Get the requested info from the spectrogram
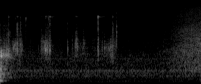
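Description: Light metallic clicks from an RCBS Precision Mic headspace gauge being handled and its thimble screwed down on a .223 Remington cartridge to measure headspace, a quick run of about half a dozen faint ticks in the first second.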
